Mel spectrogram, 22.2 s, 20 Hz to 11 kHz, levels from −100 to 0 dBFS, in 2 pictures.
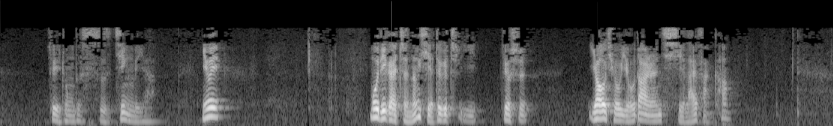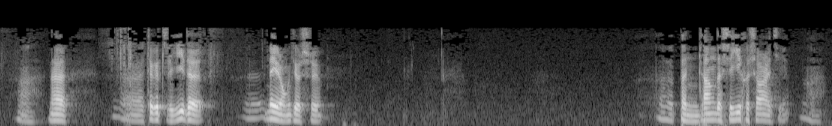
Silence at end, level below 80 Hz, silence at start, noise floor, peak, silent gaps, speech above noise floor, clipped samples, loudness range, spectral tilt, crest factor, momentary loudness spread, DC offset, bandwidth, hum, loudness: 0.15 s; -58 dBFS; 0.7 s; -62 dBFS; 0 dBFS; none; 41 dB; under 0.1%; 8 LU; -9.5 dB/octave; 24 dB; 23 LU; under 0.1%; 5.8 kHz; none; -20 LUFS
